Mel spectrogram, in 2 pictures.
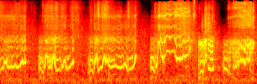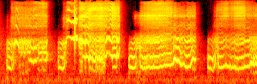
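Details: Pet guinea pig squealing for petting: repeated loud warbling wheek calls, each wavering up and down, roughly one per second, with short quiet breaks between.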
